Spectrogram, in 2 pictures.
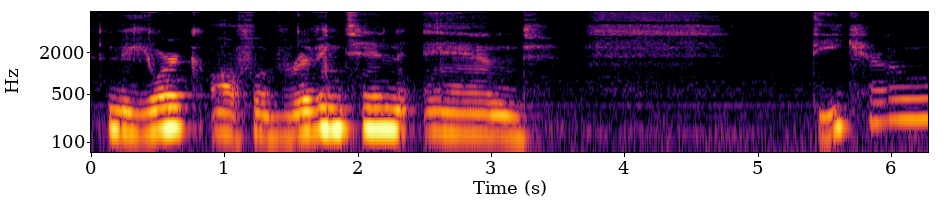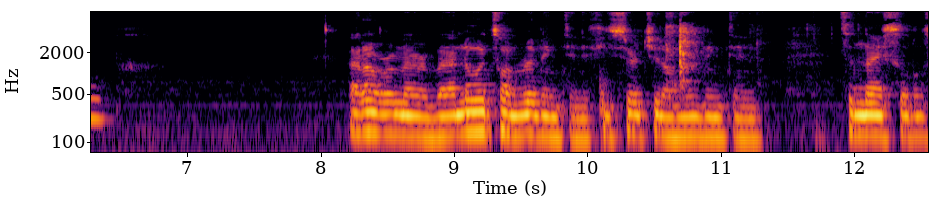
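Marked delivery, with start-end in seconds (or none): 5.4-6.4 DeKalb drawn out on a high questioning rise; high, tentative "DeKalb?"; unsure question. Real, not acted. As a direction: guess at DeKalb, pitched up as a question. Trying to recall a street name.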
